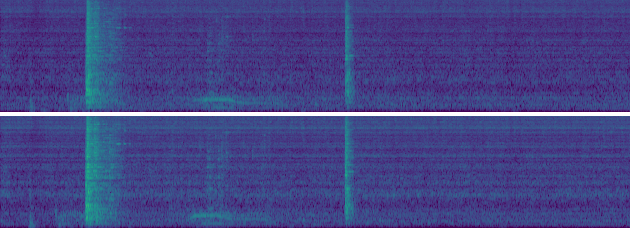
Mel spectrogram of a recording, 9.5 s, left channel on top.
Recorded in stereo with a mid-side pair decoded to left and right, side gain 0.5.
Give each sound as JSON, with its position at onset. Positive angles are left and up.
{"t": 0.0, "sound": "running water", "azimuth_deg": -35, "distance_m": 1.6}
{"t": 1.3, "sound": "breaking glass", "azimuth_deg": -65, "distance_m": 1.4}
